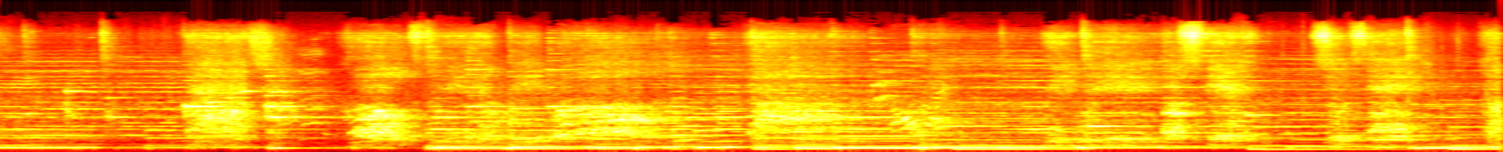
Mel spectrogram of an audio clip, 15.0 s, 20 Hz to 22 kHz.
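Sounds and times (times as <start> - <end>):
choir singing gospel music: 1.5 - 15.0
held bass notes: 4.4 - 15.0.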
